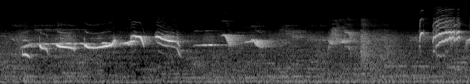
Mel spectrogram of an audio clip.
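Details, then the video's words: An Oriental magpie-robin, tail fanned open, sings strongly in rich whistled phrases that slide up and down, followed by shorter chirps and a harsh high note near the end, over quiet background hiss. "Burung Kacer gacor buka ekor"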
